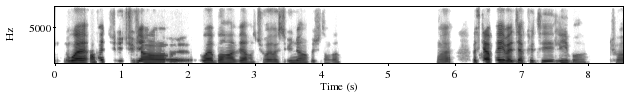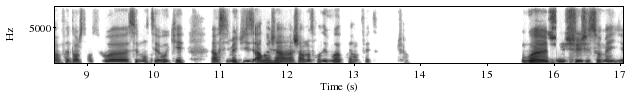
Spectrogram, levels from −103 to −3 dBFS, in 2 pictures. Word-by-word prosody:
Ouais, 230 +3 +8
en 200 - 0
fait, 265 +3 -1
tu 400 -1 -12
tu 210 - -12
viens, 195 -1 +4
heu, 185 - -3 0.2
ouais, 220 0 +5
boire 200 0 -1
un 195 -1 +1
verre, 210 +1 -1
tu - - -18
re - - -4
restes 185 +1 -5
1 215 +2 -5
heure, 220 -2 -2
après 195 -1 -12
tu 205 - -21
t'en 175 -2 -19
vas. 180 +2 -14 1.5
Ouais. 190 -1 -7 0.3
Parce 200 - -5
qu'après 215 +5 +7
il - - +6
va 200 -1 +5
dire 240 +6 +1
que 205 -4 -7
tu 190 -1 -7
es 180 -1 -1
libre, 180 -7 -8 0.3
tu - - -26
vois? 175 - -6
Enfin, 180 - -11
dans 175 0 -4
le - - -6
sens 200 +3 -18
où, 180 - -4
heu, 175 -1 +2
c'est 175 - -7
bon, 190 +2 -11
tu 390 - -10
es - - -2
OK. 390 - -7 0.5
Alors 175 0 -3
c'est - - -7
mieux 210 - -2
que - - -25
tu 185 - -16
dises: 180 - -7
«Ah - - +3
ouais, 225 +1 -3
j'ai 210 -2 -4
un 180 -2 0
j'ai 175 - 0
un 175 - -5
autre 180 0 -9
rendez-vous 190 0 -7
après, 190 +2 -6
en 185 -2 -15
fait» - - -20 0.4
tu - - -27
vois? - - -35 1.7
Ou, 200 - -6
heu, 190 -1 +7
je 345 - -2
je 370 0 0
j'ai 390 +1 -2
sommeil. 190 - -5
195 Hz, 240 wpm, -22 LUFS, 185-215 Hz, 1.7 s, Ouais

